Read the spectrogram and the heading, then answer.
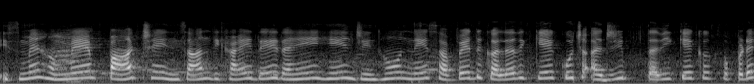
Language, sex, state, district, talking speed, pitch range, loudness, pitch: Hindi, female, Chhattisgarh, Korba, 145 wpm, 250-290 Hz, -22 LUFS, 270 Hz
